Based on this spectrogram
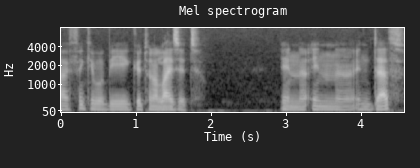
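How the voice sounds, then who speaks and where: Soft-spoken and at a fairly slow pace, a man with a fairly low pitch talks in a monotone, flat intonation, the recording very clean with a silent background. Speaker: game commentator and streamer. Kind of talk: live commentary. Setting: live stream. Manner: halting.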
